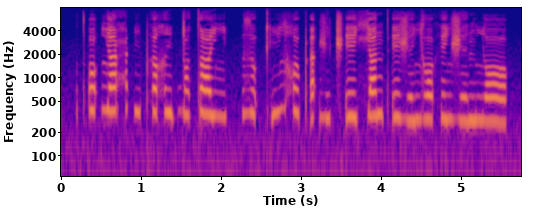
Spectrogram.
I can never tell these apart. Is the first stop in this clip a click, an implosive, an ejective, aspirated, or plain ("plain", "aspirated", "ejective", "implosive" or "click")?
ejective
